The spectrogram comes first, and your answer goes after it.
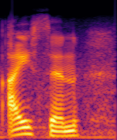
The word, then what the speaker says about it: Aisin: It's an Aisin 6-speed automatic transmission.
